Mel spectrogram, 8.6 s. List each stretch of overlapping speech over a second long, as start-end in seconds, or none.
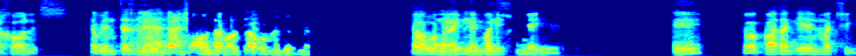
1.3-2.8, 4.2-5.5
